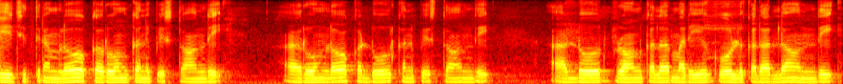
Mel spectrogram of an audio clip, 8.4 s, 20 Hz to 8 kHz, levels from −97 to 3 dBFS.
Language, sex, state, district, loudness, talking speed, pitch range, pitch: Telugu, male, Telangana, Mahabubabad, -16 LUFS, 135 wpm, 120-125 Hz, 125 Hz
